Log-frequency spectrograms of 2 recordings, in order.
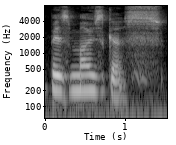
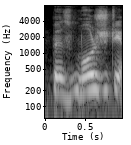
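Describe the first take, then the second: First: The name is said plainly, without the odd inflection. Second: The name has an odd Russian or Turkish-sounding inflection. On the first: The speaker calls it right. "it sounds good when you get it right" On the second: The speaker calls it wrong. "some kind of weird Russian, Turkish inflection"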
